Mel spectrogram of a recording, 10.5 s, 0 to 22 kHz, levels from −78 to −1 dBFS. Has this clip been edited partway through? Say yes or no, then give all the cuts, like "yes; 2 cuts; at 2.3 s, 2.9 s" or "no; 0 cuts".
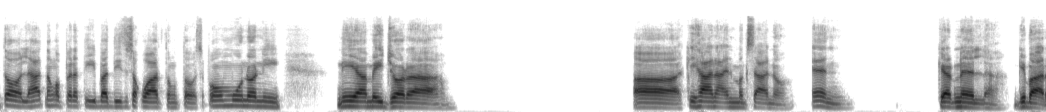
no; 0 cuts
